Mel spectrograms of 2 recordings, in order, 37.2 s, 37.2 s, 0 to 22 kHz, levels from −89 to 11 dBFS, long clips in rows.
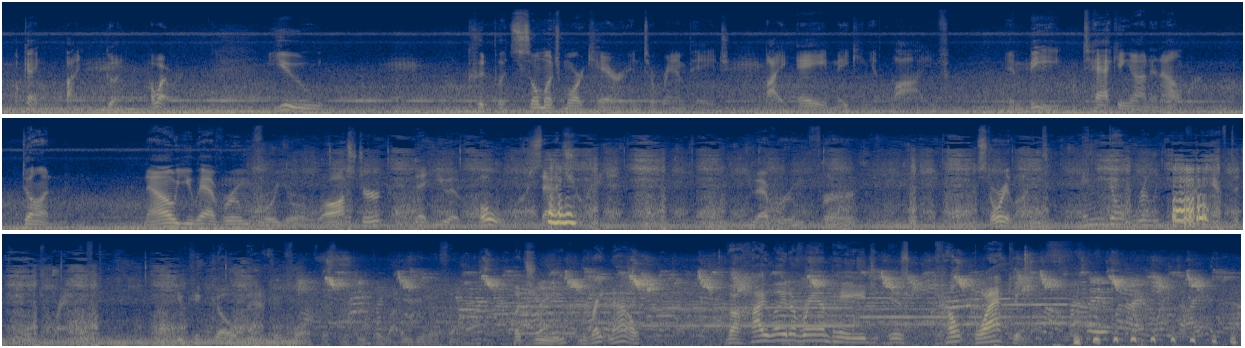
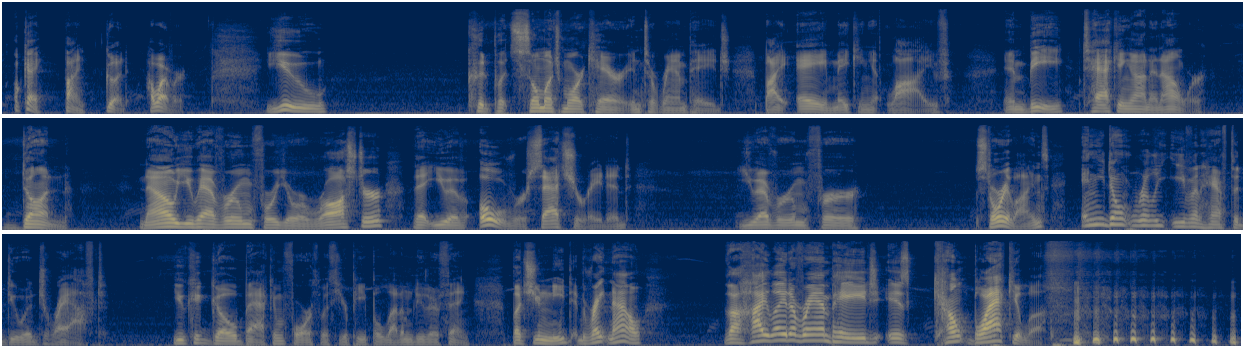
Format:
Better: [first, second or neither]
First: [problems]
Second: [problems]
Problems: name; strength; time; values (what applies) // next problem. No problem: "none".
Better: second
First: animal sounds; very loud; throughout; 3 dB above the speech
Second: none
